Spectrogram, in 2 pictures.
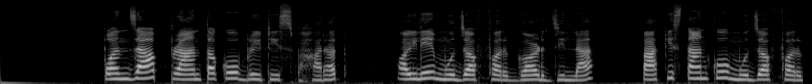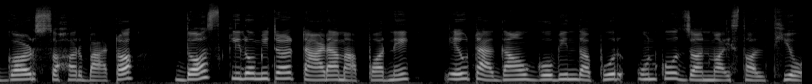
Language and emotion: Nepali, neutral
